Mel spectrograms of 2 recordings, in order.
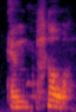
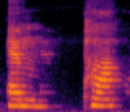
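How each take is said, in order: First: Said in the usual way. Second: "Empower" stretched slowly; slow syllable split em-pow-er; drawn out. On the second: Shown as a demonstration.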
